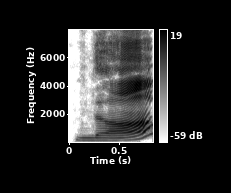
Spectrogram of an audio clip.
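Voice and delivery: low questioning rise, mildly surprised; intrigued, curious question. A narrator's reading. Ghost hearing gossip about the dragon, surprised. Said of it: "Дара удивлённо приподняла брови".

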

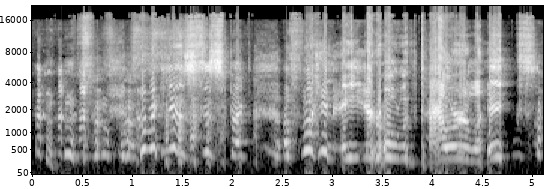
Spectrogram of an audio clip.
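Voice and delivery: high, loud, laughing disbelief; cracking up while asking it; laughing incredulous. Real, not acted.

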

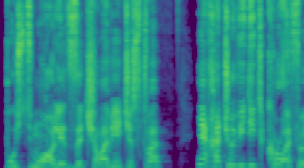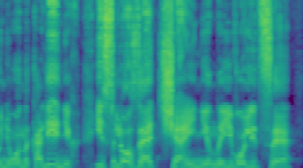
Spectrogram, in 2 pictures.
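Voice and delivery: high, imperious villainess; Opal voice. A narrator's reading. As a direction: command with gloating cruelty.

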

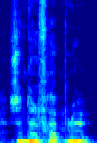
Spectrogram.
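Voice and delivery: very high, loud panicked cry; terrified boy crying out to his master; desperate cry. Acted. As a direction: scream the promise in terror. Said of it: "Le pauvre petit criait".

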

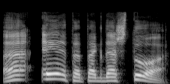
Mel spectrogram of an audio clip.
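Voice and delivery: loud, high angry yell. A narrator's reading. Hero yells at Lokhar, pointing at the fish, loud. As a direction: bellow it in fury. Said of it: "заорал я".

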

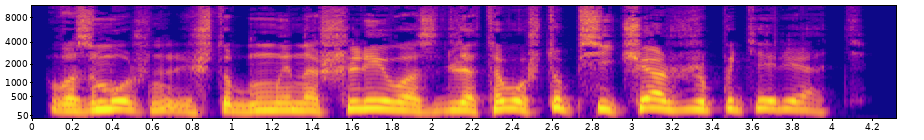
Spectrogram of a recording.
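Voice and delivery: high, anguished pleading; choked with sobs. A narrator's reading. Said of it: "но рыдания душили её".

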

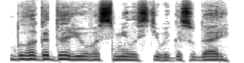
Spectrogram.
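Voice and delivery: high-pitched, lofty formal thanks; haughty. A narrator's reading. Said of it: "начала она свысока". (свысока, высоким церемонным голосом)

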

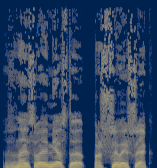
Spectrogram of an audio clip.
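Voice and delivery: put-on high, slow, drunken slurring snarl; slurred drunk hiss. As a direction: slur it out like a drunk. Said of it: "заплетающимся языком прошипел Осман".

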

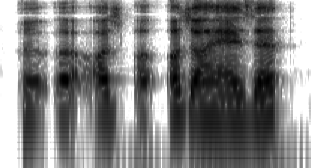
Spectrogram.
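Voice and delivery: put-on high, halting boy's stammer; dadogás. A narrator's reading. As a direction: stumble over the words, stuck for an excuse. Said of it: "dadogta Dénes". (magas hangú, akadozó dadogás)

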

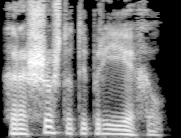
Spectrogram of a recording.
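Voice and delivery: soft, fading whisper. A narrator's reading. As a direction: whisper it tenderly. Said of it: "она прошептала".

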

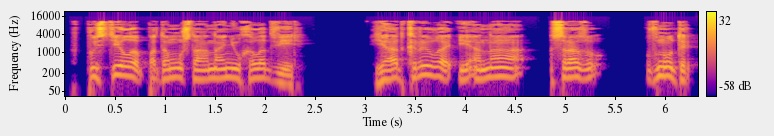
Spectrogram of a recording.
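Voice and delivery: put-on high, plaintive little-girl voice; high, small, upset child; child near tears. A narrator's reading. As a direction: tell it haltingly, almost crying. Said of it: "Девочка едва не плакала".

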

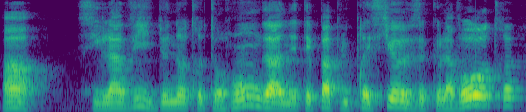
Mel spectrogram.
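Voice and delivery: fierce regretful cry. A narrator's reading. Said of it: "s'écria Keikumu".

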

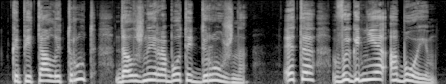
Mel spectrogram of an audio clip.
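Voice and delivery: high-pitched, pleading moral appeal; earnest agitated bishop. Acted. Bishop's agitated plea in narration. (взволнованный епископ, с мольбой)

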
